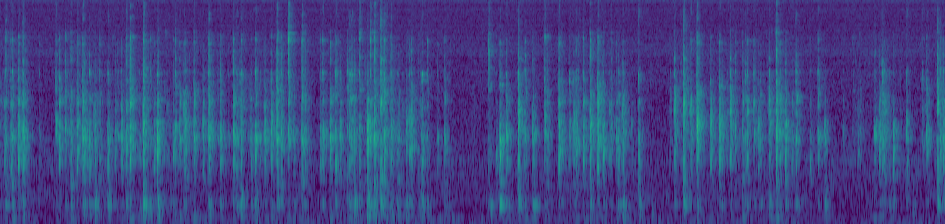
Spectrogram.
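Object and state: Plastic mechanical keyboard.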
